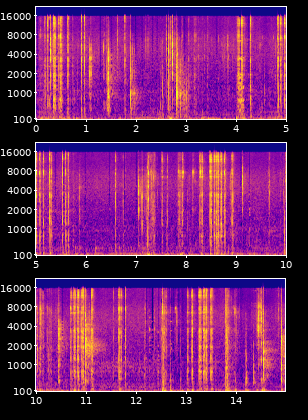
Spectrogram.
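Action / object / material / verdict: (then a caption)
scrape / bar of soap scraped with a metal tool / soap / none. A solid green bar of soap, held on its end, is shaved with a metal extractor tool, and curls of soap fall away. Dense, rapid crackling scrapes run steadily throughout, with sharp bright bursts over a heavy low rumble.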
